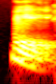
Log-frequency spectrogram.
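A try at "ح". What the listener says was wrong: ஹே அல்ல. இது சின்ன விஷயம் என்னண்டா நல்லா கேட்டுக்கணும். எங்களோட தொண்டையில இந்த பாட்டுல சவுண்ட் வரணும்.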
